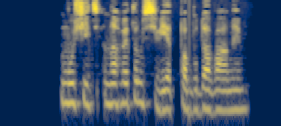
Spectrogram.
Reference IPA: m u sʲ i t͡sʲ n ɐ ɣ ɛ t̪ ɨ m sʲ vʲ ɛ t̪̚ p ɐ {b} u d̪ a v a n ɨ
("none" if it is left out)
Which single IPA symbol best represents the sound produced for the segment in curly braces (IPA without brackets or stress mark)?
b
